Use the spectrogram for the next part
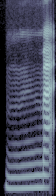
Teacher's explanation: you go down, stop, and then goes up again. It's almost like two syllables. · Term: wavy tone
